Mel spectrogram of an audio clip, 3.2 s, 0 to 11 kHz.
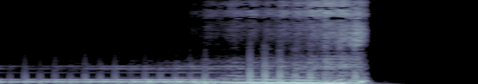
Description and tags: Hypo-Boomput-150bpm
Wobbles, sub, gate, effect, bass, 150bpm, wobble, boom, dubstep, low, dnb, Dub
